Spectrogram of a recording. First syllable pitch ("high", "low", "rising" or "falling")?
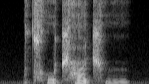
high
